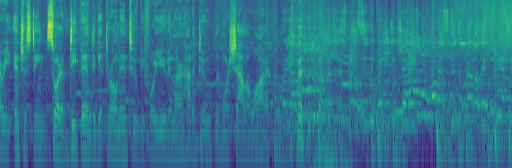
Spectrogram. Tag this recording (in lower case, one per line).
music
speech
monologue
man speaking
